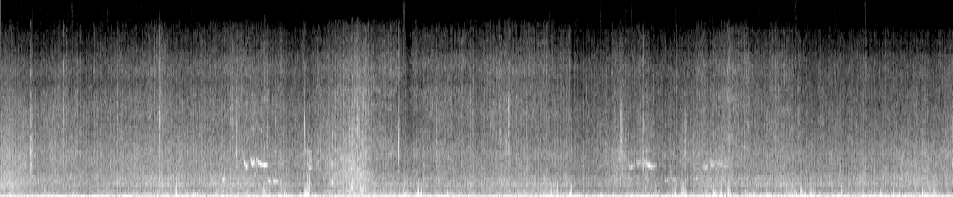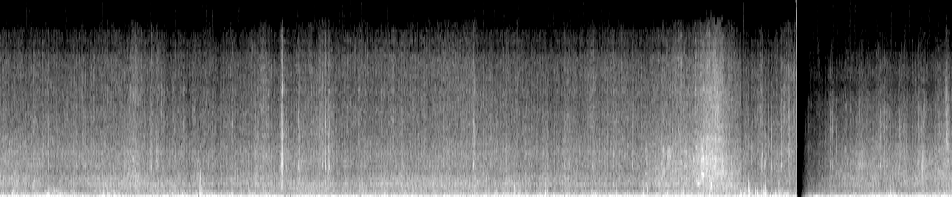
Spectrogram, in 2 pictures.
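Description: Wind buffeting the microphone of a camera moving along on a bicycle: a steady low rumble, broken by a sudden brief dropout about two seconds before the end.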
